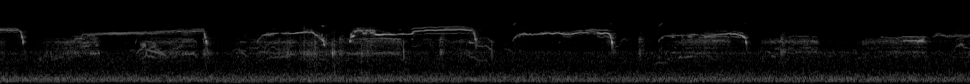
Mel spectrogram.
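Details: Bald eagle at a nest watched by camera on 6.10.21; the mother brings a rabbit, the eaglet claims it and wants the father, arriving with grasses, to leave. High, thin whistled notes with sharp bends come in quick uneven bursts over a low background rumble.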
